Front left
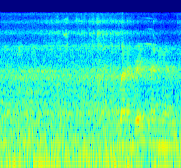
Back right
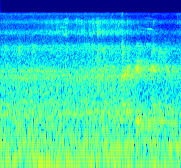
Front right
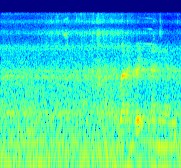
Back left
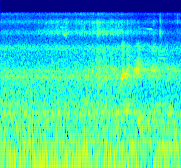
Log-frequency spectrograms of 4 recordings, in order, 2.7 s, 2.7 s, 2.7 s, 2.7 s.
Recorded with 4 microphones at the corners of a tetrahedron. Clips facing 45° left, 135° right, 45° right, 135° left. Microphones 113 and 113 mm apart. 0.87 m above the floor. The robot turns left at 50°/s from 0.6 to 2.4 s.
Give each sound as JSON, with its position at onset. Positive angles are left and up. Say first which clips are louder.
{"t": 1.6, "sound": "a man speaking", "louder": "front left 6 dB, front right 5 dB", "azimuth_deg": 25, "distance_m": 1.1}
